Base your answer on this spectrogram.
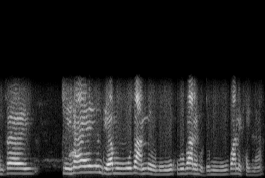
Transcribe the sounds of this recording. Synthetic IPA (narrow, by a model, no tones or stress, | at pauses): ɯmpʰɾaj | nɯjɦajjɯndijamumozanːɯmumɔkʰɯbɯbanajɦɔdɯmumubanajkʰajna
